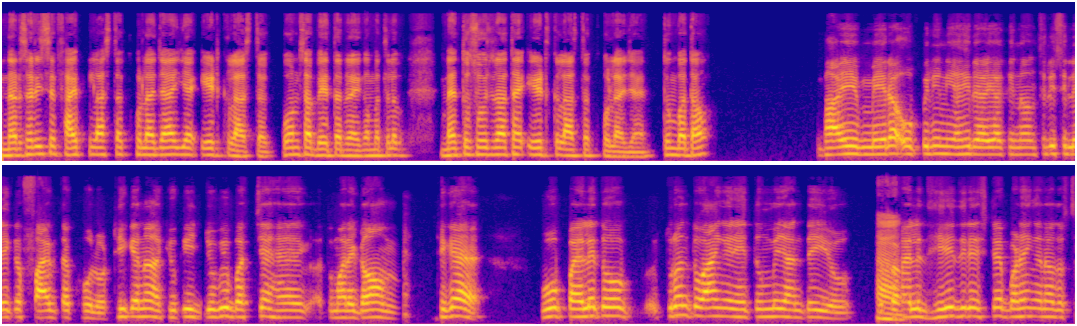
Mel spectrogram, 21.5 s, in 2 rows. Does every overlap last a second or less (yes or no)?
yes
